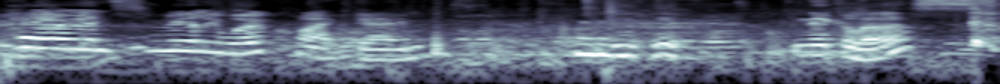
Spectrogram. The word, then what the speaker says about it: Nicholas: Nicholas, as you know, it rhymes with us. But also class and glass and fast.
